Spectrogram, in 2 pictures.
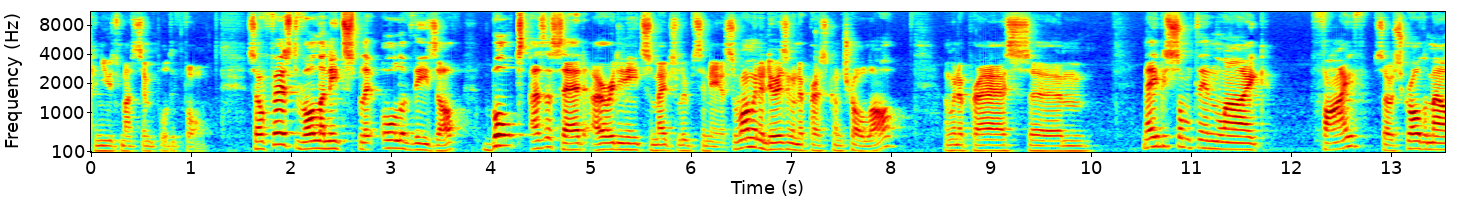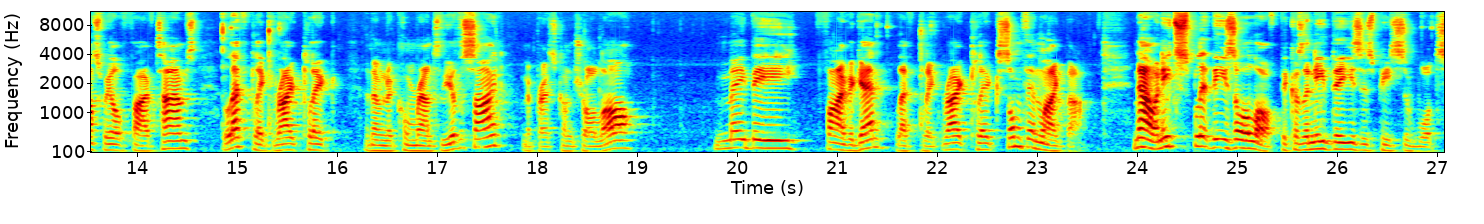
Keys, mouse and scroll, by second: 0.8 middle click, 6.3-7.8 middle drag, 7.0 ctrl+r, 8.7 middle click, 8.8 middle click, 9.0 middle click, 11.3 middle click, 14.9 click, 15.3 right click, 16.9 middle click, 18.4 ctrl+r, 19.3-20.4 middle drag, 21.4 click, 21.8 right click, 23.0 middle click, 26.8-27.0 drag.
